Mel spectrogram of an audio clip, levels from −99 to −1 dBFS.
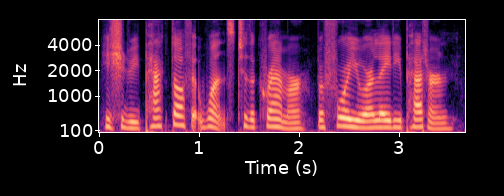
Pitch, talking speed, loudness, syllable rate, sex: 185 Hz, 245 wpm, -17 LUFS, 6.7 syllables/s, female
